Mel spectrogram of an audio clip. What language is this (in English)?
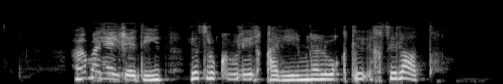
Arabic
